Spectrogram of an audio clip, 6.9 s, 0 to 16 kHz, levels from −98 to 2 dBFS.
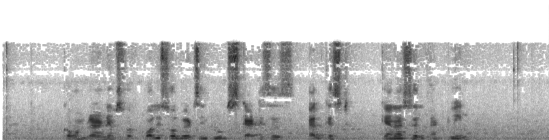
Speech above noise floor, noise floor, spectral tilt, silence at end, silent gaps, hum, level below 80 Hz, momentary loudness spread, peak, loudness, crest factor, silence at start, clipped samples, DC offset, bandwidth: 23 dB; -43 dBFS; -2 dB/octave; 0 s; none; none; -58 dBFS; 18 LU; -2 dBFS; -19 LUFS; 20 dB; 0.05 s; under 0.1%; under 0.1%; 12 kHz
